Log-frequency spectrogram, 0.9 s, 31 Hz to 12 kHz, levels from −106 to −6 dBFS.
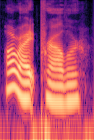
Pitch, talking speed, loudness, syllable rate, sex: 195 Hz, 190 wpm, -16 LUFS, 5.6 syllables/s, female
